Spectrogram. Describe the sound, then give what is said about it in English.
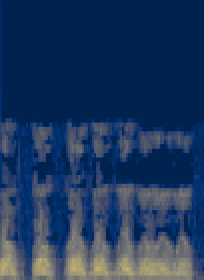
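Dog barking comes as a rapid string of high, yapping barks with rising-and-falling pitch. The bursts are loud and packed closely together, running into one another over about two seconds. “Was that you or the dog? It must have been the dog.”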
